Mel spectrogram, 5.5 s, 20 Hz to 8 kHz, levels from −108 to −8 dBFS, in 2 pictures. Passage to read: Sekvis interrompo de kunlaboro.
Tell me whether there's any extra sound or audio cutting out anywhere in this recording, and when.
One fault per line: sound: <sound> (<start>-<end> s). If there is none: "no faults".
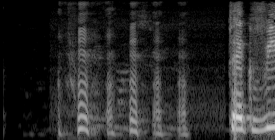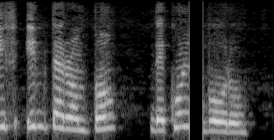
sound: laugh (0.6-1.9 s)
sound: dropout (4.7-4.8 s)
